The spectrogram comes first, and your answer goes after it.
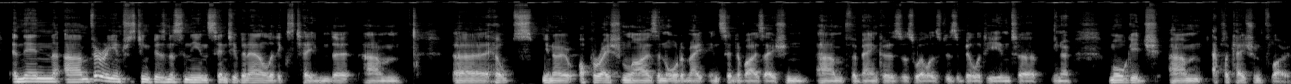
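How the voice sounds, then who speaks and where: In an Australian accent, a man speaks at a very fast pace. His pitch swings very widely. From Australia, Melbourne. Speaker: tech executive. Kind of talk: podcast interview. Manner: hesitant, many fillers.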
